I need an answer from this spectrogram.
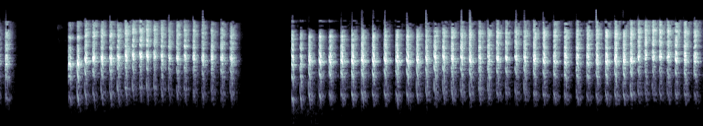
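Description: Recorded bird call used as song-tutoring material: long runs of rapid, harsh repeated notes, about nine a second. The runs break off abruptly twice near the start.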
